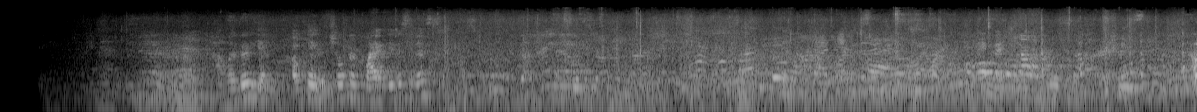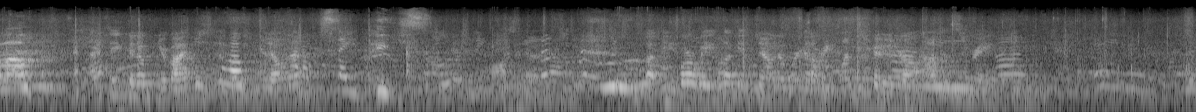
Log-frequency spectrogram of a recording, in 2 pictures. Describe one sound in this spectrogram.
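A woman speaks calmly over a microphone in a large echoing hall.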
